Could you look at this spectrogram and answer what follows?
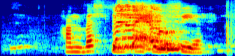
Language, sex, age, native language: Icelandic, male, 10, Polish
